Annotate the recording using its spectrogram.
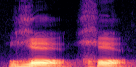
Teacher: dari ujung tenggorokan, yaitu tempat keluarnya huruf ghain dan kha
